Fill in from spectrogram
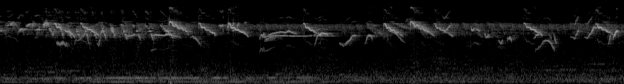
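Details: Lure recording of a white-eye colony, many birds twittering at once in high, rapid, slurred chirps and short whistled notes, steady chatter throughout.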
